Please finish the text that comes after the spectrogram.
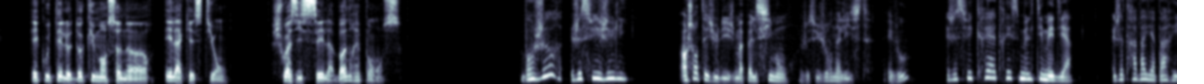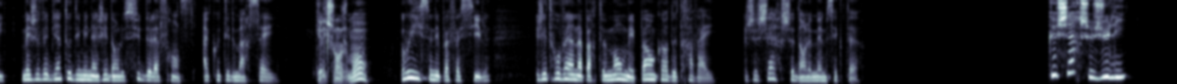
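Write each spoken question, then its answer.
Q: Que cherche Julie ?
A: Un travail de créatrice multimédia (dans le même secteur)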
